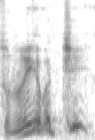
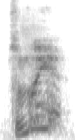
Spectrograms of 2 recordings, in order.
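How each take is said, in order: First: Said in the usual way. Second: "सुन रही है" pitched high with a sharp final rise; insistent question. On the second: Acted. Father making sure daughter listens, "सुन रही है" high and insistent. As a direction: press "सुन रही है" as a high, rising check.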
